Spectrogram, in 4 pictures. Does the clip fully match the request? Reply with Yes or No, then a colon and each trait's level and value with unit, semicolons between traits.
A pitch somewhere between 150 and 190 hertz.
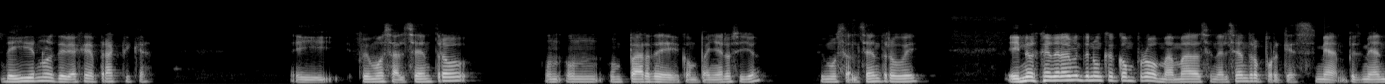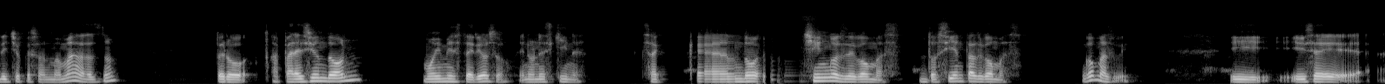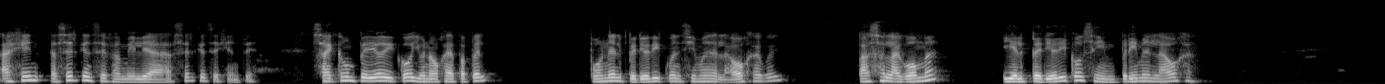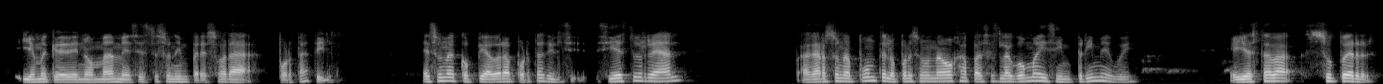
No: medium, 140 Hz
